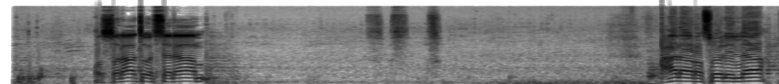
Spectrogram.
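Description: A man sings loudly into a microphone, heard through a loudspeaker outdoors.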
